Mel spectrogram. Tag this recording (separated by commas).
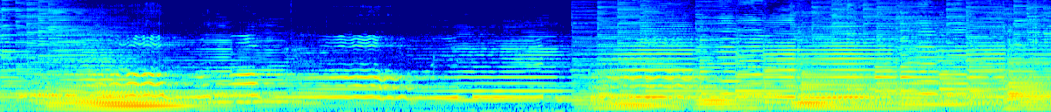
Opera, Bowed string instrument, Cello, Musical instrument, Music, Violin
